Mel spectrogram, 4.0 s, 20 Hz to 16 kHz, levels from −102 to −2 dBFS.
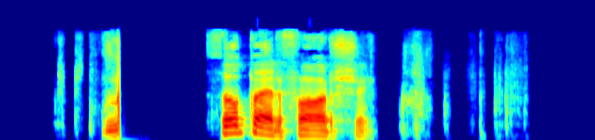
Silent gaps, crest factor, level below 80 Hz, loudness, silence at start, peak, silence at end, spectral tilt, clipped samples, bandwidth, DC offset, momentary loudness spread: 0.99-1.37 s; 20 dB; -60 dBFS; -16 LUFS; 0.7 s; 0 dBFS; 1.5 s; -6 dB/octave; under 0.1%; 8 kHz; under 0.1%; 17 LU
